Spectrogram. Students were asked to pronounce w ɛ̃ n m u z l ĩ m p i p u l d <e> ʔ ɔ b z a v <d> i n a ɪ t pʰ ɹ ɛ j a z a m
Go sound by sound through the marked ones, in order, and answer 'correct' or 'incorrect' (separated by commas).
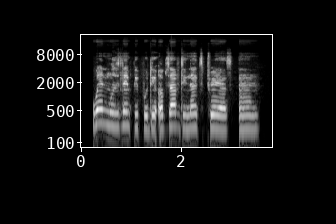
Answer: correct, correct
